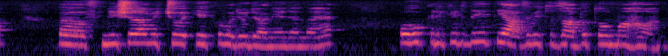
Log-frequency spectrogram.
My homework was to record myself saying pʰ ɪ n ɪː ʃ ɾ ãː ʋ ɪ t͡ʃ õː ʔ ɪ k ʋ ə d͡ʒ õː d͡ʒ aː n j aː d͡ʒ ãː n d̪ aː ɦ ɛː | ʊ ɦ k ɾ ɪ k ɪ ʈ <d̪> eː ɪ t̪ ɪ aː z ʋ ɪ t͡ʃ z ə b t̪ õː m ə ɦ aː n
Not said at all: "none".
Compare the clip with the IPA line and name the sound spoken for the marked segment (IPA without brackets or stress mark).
d̪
